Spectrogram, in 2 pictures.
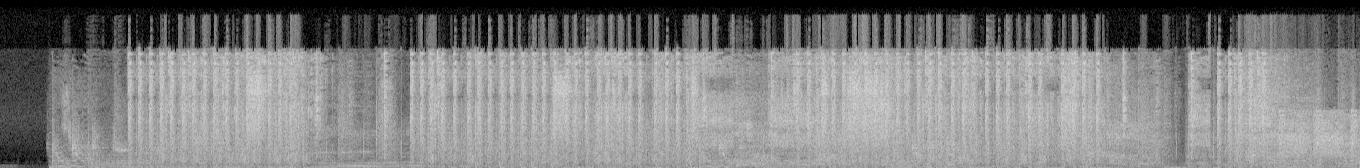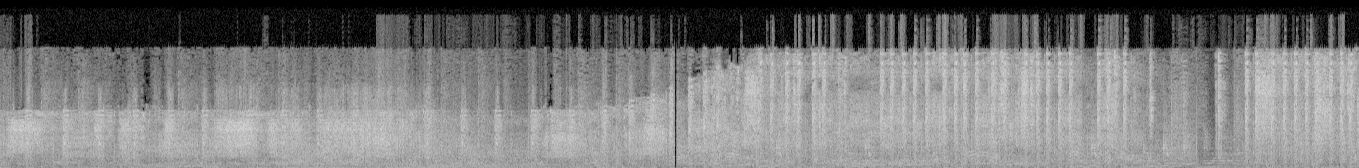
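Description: Sustained video game gunfire with poison bullets, dense rapid machine-gun bursts and booming impacts running nonstop at steady loudness for nearly half a minute, with a voice talking underneath at times.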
